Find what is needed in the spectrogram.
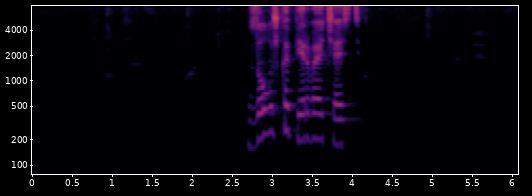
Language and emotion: Russian, neutral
